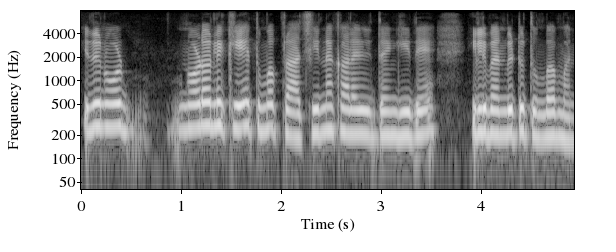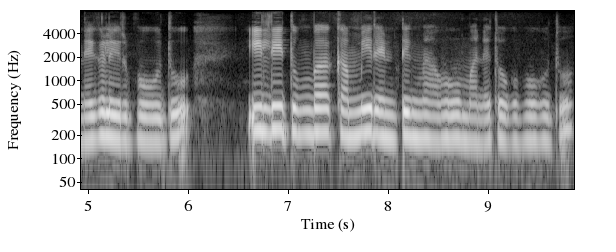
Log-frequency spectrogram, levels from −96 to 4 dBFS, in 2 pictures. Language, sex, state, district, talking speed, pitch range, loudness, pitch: Kannada, female, Karnataka, Bellary, 130 wpm, 180-230 Hz, -15 LUFS, 205 Hz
